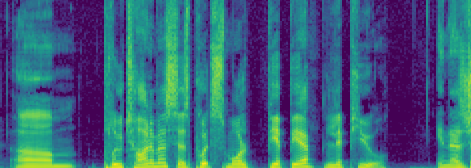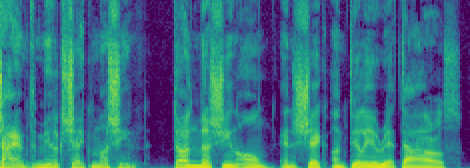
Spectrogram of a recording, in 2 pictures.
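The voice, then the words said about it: Inconsistent put-on French accent. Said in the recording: “I'm trying to find the French accent. I can't remember how to do it. It's in and out. It's in and out.”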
